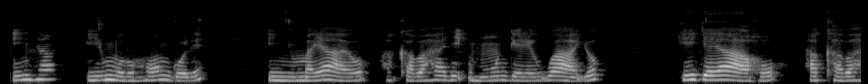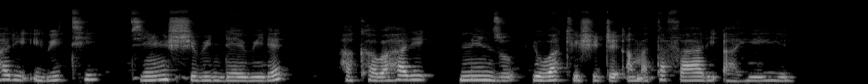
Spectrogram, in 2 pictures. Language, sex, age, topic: Rundi, female, 25-35, agriculture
